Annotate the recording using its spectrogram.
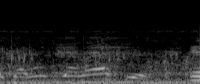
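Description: Low rumble of wind and handling on a phone microphone, with a faint voice murmuring underneath.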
